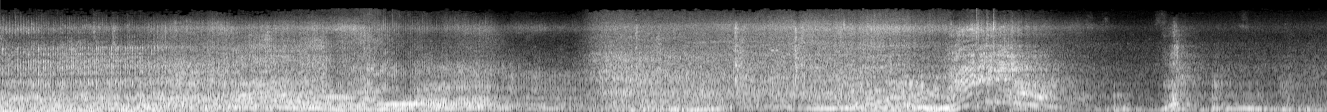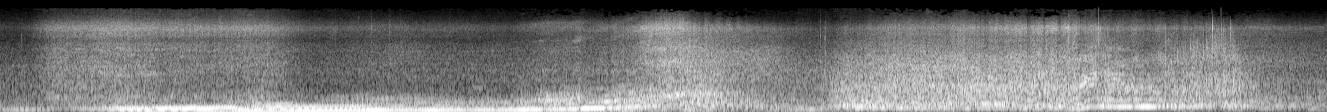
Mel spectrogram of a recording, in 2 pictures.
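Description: Performance cars accelerating hard along a street one after another, their engines revving loudly. The pitch climbs and drops several times as each car pulls away or passes, with the longest hard pull about halfway through.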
